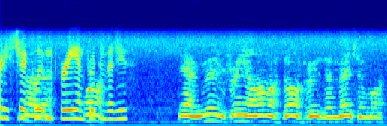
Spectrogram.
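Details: Adult man with ALS (amyotrophic lateral sclerosis), voice markedly worsened since his previous recording; dysarthria (ALS).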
